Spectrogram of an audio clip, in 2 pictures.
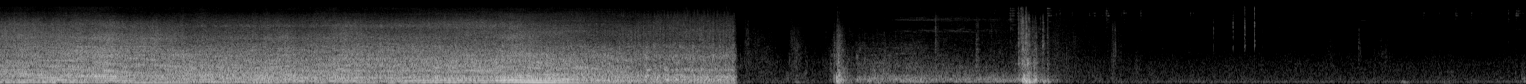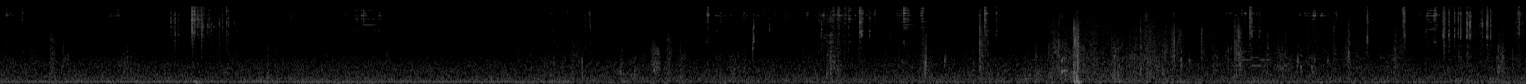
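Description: Volkswagen van engine running as it drives up, its pitch rising and falling, cut off abruptly about seven seconds in. After that it is quiet, with a thump about three seconds later and light clicks and rustles.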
